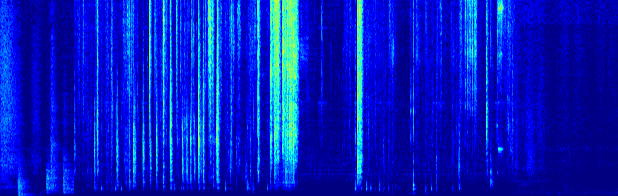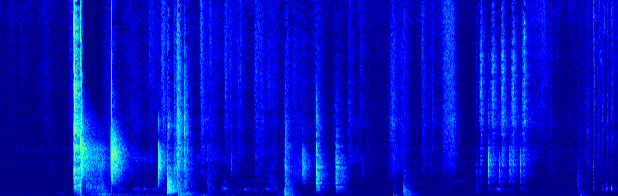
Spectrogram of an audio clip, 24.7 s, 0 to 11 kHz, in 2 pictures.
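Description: Pool balls clacking together as they are gathered and racked. After a few quiet seconds comes a loud break shot about 14 seconds in: the cue strikes and the balls scatter, knocking off each other and the cushions, with a few more knocks over the next several seconds.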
